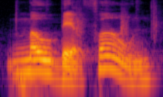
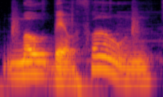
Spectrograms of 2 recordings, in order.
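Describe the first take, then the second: No difference in how they are said.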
